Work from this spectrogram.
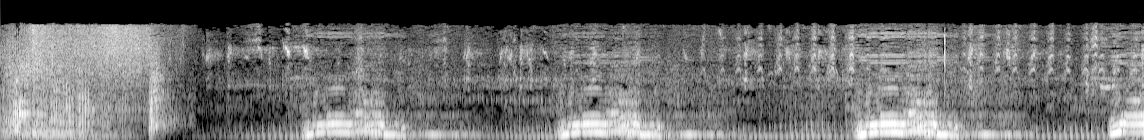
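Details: Lions roaring their displeasure during an attack as cubs scatter into the bush; deep arched roars repeated about every three seconds after a noisy opening burst, with faint background music.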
